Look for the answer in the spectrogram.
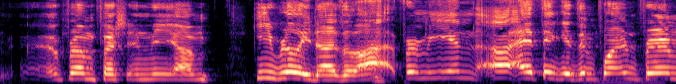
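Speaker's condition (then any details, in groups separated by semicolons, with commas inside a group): Cerebral palsy; predicted might never speak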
